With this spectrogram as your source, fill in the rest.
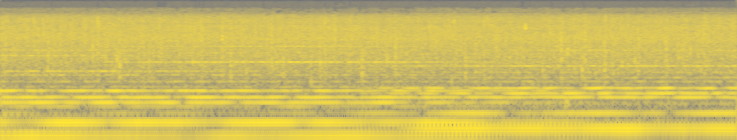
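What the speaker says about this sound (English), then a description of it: "feeling the rain wash over you" Rain falls on a field in a steady, even patter, layered over a low sustained musical drone, continuous and without voices.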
